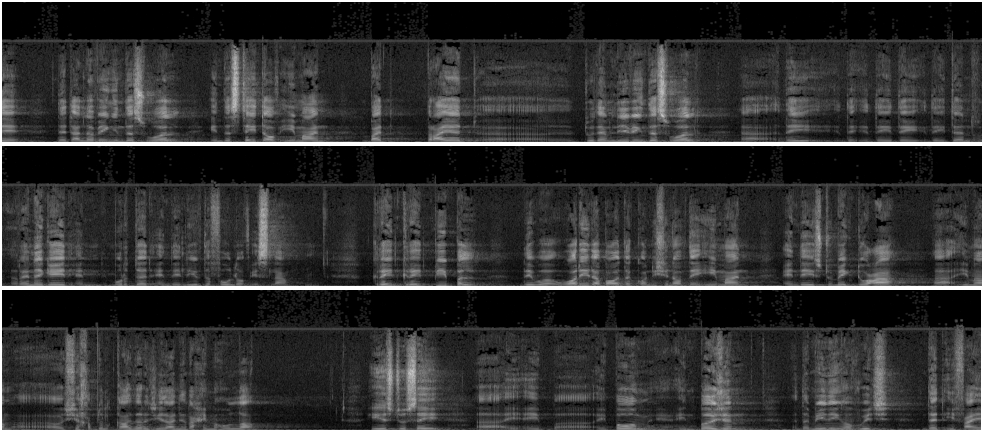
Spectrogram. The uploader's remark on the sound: at the Houghton Masjid (West Street)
